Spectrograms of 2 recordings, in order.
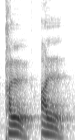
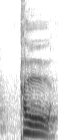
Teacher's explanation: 혀가 입천장에 딱 붙어 있기 때문에 공기는 혀 옆을 돌아갑니다. 혀하고 볼하고 그 사이 공간을 통해서 공기가 흘러가죠. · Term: L 발음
